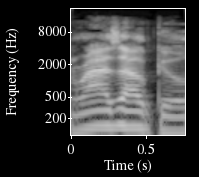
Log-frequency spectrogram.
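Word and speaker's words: Ra's al Ghul: goul the whole time I know it's typically pronounced R but as they call him Raz to keep it consistent I'm just going to call him that throughout the breakdown he makes a journey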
